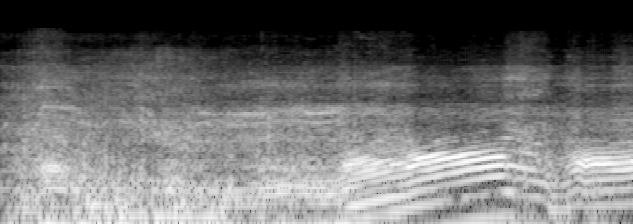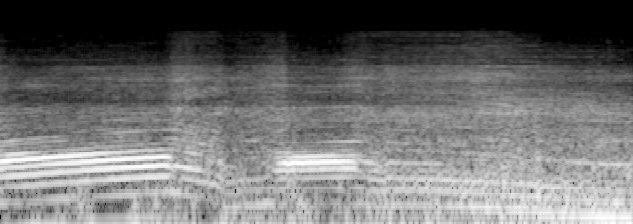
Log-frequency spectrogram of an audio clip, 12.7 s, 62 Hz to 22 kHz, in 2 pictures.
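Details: Kawasaki Boxer 150 converted to a 4-pin CDI after the original CDI failed: single-cylinder engine pulls cleanly through repeated throttle blips, pitch rising and falling smoothly with no misses or stumbles; runs like stock.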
